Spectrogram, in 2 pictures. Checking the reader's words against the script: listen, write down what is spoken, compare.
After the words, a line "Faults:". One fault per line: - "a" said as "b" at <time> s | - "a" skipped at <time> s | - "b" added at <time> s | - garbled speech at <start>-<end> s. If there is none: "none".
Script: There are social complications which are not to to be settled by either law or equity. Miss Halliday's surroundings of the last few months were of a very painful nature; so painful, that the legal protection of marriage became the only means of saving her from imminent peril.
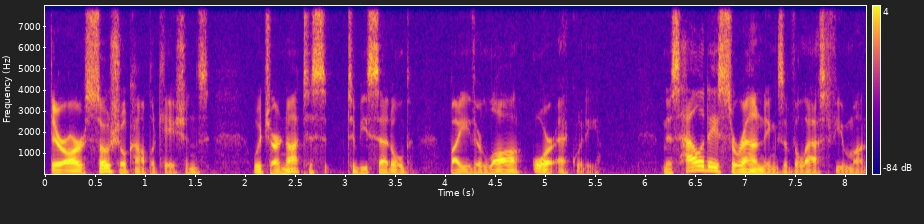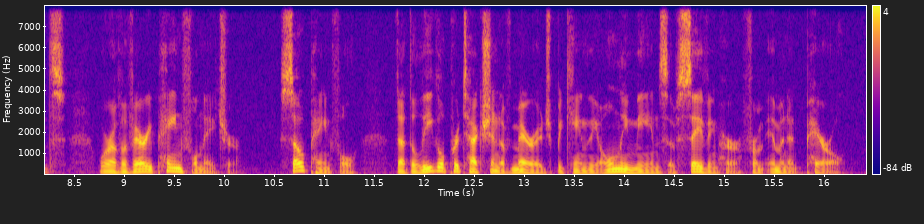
There are social complications which are not to to be settled by either law or equity. Miss Halliday's surroundings of the last few months were of a very painful nature; so painful, that the legal protection of marriage became the only means of saving her from imminent peril.
Faults:
none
